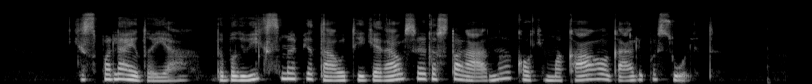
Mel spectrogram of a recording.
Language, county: Lithuanian, Vilnius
